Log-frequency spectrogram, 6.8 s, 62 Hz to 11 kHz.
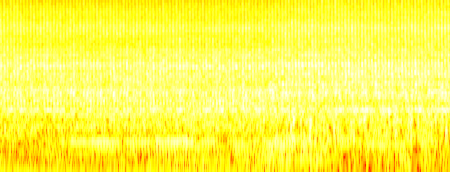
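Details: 2013 HD 125 PS used truck diesel engine at idle: steady, even, crisp clatter at a firm regular beat, no misses or knocks; complete and dry ("perpak garing"), engine healthy; normal idle.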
